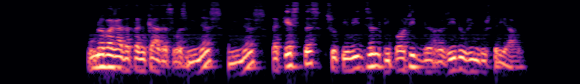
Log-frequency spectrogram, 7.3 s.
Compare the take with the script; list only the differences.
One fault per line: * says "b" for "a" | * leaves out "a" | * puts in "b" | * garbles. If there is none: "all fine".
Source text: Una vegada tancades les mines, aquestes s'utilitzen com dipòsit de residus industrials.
* puts in "mines"
* leaves out "com"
